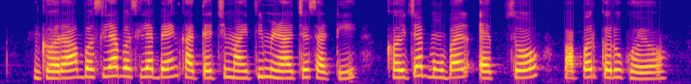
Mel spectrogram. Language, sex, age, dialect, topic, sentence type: Marathi, female, 18-24, Southern Konkan, banking, question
